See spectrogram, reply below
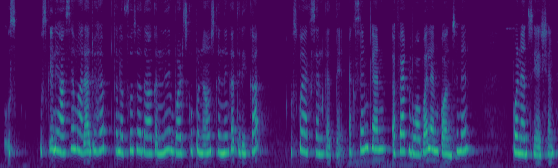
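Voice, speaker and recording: A Pakistani woman teaching a lesson on pronunciation, reading English points slowly and then explaining them in Urdu. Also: sits high, vocal fry, mellow.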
